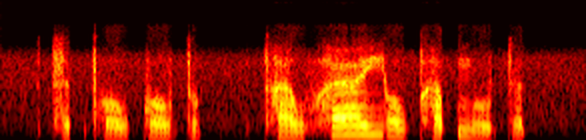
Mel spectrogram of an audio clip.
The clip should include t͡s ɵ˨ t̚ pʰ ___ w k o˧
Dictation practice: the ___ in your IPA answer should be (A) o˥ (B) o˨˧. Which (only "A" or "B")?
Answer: B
